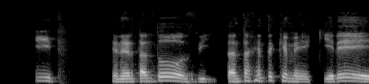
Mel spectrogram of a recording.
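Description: A call audio freeze runs from 0.59 to 1.14 s. The speech stops and the last sound is drawn out into a fading buzz or hiss, which falls to silence for roughly 370 ms before the speech resumes exactly where it broke off. The likely cause is packets held up in transit until the jitter buffer ran dry. About 530 ms was filled in, nothing was lost, and everything after the freeze arrives 530 ms later than it would have.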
